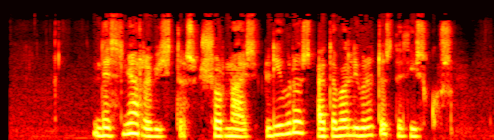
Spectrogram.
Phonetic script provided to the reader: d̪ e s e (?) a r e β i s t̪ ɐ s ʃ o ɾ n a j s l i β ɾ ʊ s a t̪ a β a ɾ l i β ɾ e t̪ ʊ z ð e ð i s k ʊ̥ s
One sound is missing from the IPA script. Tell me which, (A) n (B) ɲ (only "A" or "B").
B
